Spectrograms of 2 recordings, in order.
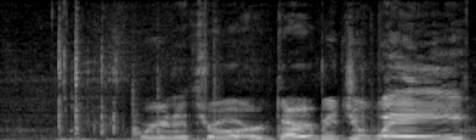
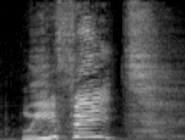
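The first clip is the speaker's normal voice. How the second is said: squeaked pun, much higher and louder; high squeal; 12 semitones higher, 6 dB louder than usual. Real, not acted. Crafter punning on her paper leaf, high squeal.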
